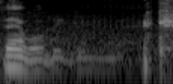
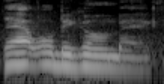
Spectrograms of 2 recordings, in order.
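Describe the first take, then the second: First: Quiet low mutter under breath. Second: Said in the usual way. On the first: Real, not acted. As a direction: mutter it to yourself, lower. Repeats line to self.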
